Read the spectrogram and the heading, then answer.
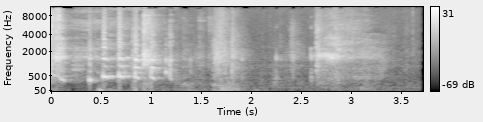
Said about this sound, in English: Why did you just open the door and close it back without leaving?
